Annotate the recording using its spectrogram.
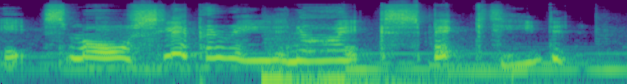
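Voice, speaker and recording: Clear music plays in the background as someone speaks in a put-on character voice at a fairly slow pace. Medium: read story. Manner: dry, teasing.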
